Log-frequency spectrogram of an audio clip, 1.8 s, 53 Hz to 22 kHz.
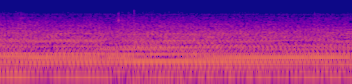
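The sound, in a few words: Koenigsegg One:1 engine revving in Forza Horizon 3 video game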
